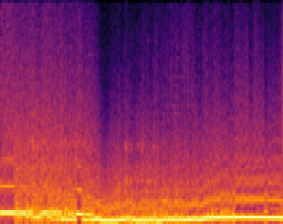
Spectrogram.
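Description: A man's voice through a loud church PA holding long notes of praise over a congregation and band. The pitch holds high at first, steps lower in the middle, then rises to another held note near the end.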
